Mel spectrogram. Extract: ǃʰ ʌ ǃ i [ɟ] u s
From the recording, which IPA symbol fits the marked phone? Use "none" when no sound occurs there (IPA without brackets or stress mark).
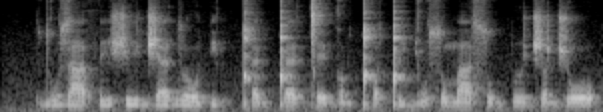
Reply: ɟ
